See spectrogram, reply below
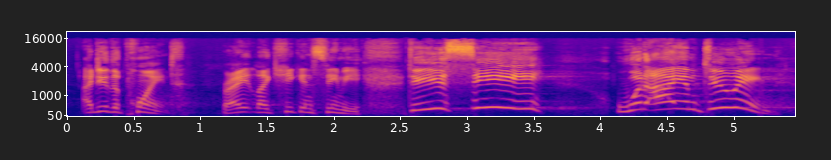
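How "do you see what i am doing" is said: slow, high, loud and pointed; hammed-up huffy husband; exasperated. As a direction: drag every word out as if it should be obvious. Acted annoyed reply to wife.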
